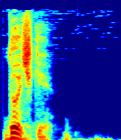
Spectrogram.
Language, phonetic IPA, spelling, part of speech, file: Russian, [ˈdot͡ɕkʲɪ], дочки, noun, Ru-дочки.ogg
- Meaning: inflection of до́чка (dóčka): 1. genitive singular 2. nominative plural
